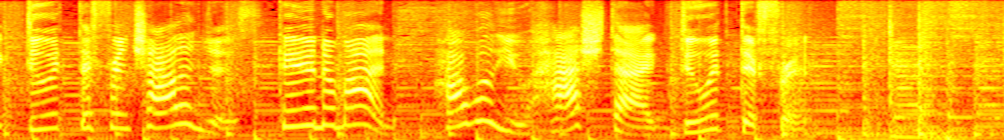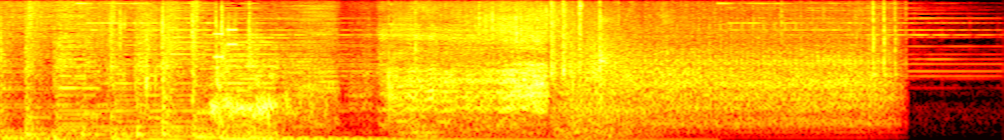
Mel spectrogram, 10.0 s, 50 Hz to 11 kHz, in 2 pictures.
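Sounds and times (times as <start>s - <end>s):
high bell-like tones: 8.6s - 10.0s.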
